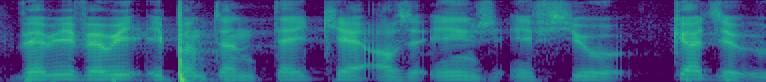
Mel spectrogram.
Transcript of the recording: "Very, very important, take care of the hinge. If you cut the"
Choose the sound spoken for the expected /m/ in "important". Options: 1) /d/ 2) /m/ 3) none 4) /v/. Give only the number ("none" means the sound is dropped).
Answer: 3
